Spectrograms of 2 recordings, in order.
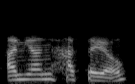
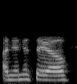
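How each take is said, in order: First: It is said slowly. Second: It is said faster.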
